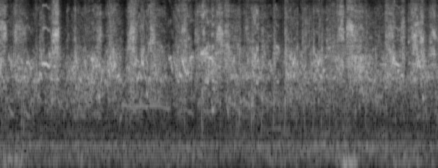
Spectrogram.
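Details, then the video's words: Budgerigar colony in an aviary, singing and chirping: dense, continuous high chatter of overlapping squawks, chirps and warbles from many birds at once, with no pauses. "Beautiful Budgies Singing and Chirping Sounds"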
